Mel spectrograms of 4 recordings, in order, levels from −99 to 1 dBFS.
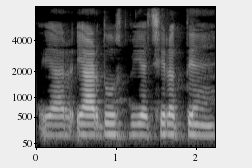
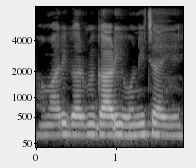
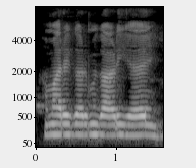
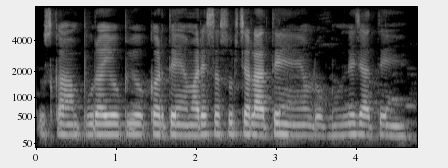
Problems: constant background noise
